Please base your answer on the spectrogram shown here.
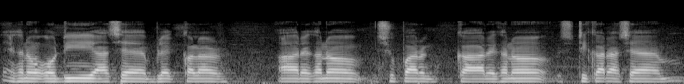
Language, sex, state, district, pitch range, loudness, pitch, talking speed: Bengali, male, Tripura, Unakoti, 135-140 Hz, -14 LUFS, 135 Hz, 115 wpm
